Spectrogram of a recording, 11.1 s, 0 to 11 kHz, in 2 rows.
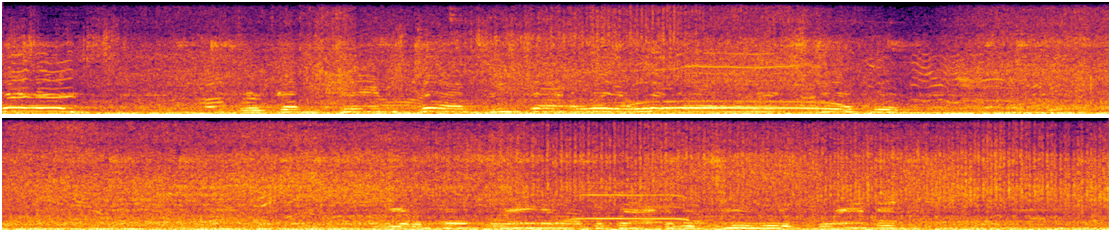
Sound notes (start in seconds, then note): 4.8 engines rev and crowd cheers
